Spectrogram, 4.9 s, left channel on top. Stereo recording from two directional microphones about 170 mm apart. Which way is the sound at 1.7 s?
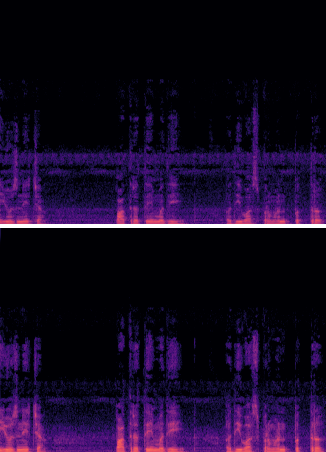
30° right (ahead or behind).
